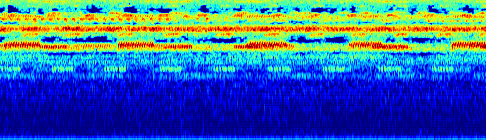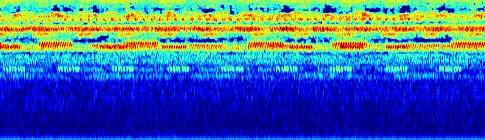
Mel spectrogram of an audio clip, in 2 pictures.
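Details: Crickets in a peaceful park at evening, chirping as a dense high-pitched chorus; layered continuous trills with short repeated pulses, steady and even, above soft low background noise.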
